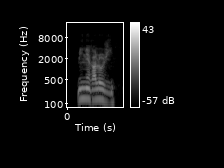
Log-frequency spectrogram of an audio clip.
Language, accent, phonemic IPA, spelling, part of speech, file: French, France, /mi.ne.ʁa.lɔ.ʒi/, minéralogie, noun, LL-Q150 (fra)-minéralogie.wav
- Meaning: mineralogy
